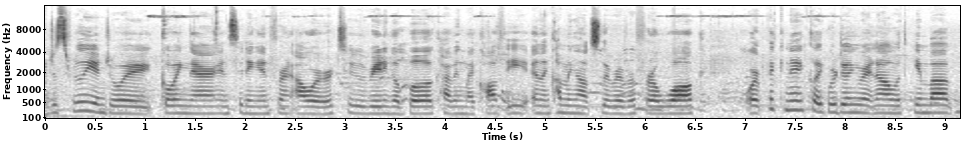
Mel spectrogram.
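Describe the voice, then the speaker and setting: Over noticeable background noise, a woman speaks at a very fast pace with ordinary pitch variation in a dry sound with no echo. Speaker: travel vlogger. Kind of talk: casual vlog chat. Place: waterside. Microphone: phone near.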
